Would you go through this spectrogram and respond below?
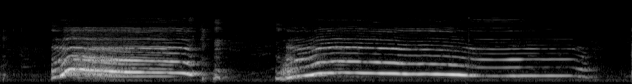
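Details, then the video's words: Talkative pet dog giving two long howls, each rising sharply at the start then easing slowly downward, the second one longer and wavering near its end; quiet background. "My sister dog is very talkative"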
